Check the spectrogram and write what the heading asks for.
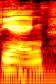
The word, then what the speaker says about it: Yaj: Uh, so it's yang, but in our language it's spelled yaj like a y a j and pretty much pronounced as ya yin and ya.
